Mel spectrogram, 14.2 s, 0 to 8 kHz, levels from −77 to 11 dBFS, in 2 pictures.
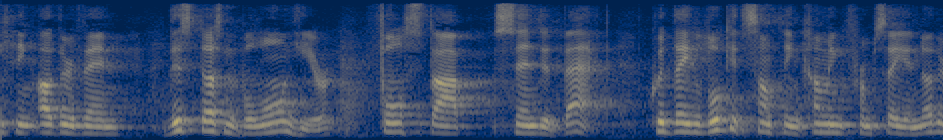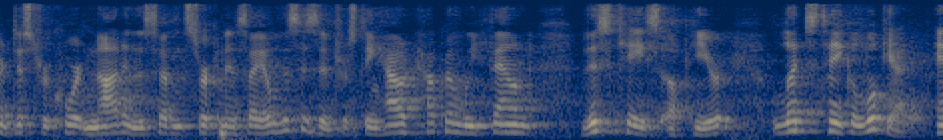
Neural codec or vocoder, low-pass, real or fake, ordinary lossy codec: codec, 24 kHz, 1.2 kbps, DualCodec; 7.2 kHz; fake; MP3, 48 kbps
